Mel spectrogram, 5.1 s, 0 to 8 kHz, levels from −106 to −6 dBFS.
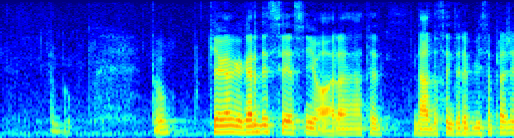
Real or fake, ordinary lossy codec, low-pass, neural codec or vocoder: real; none; none; none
